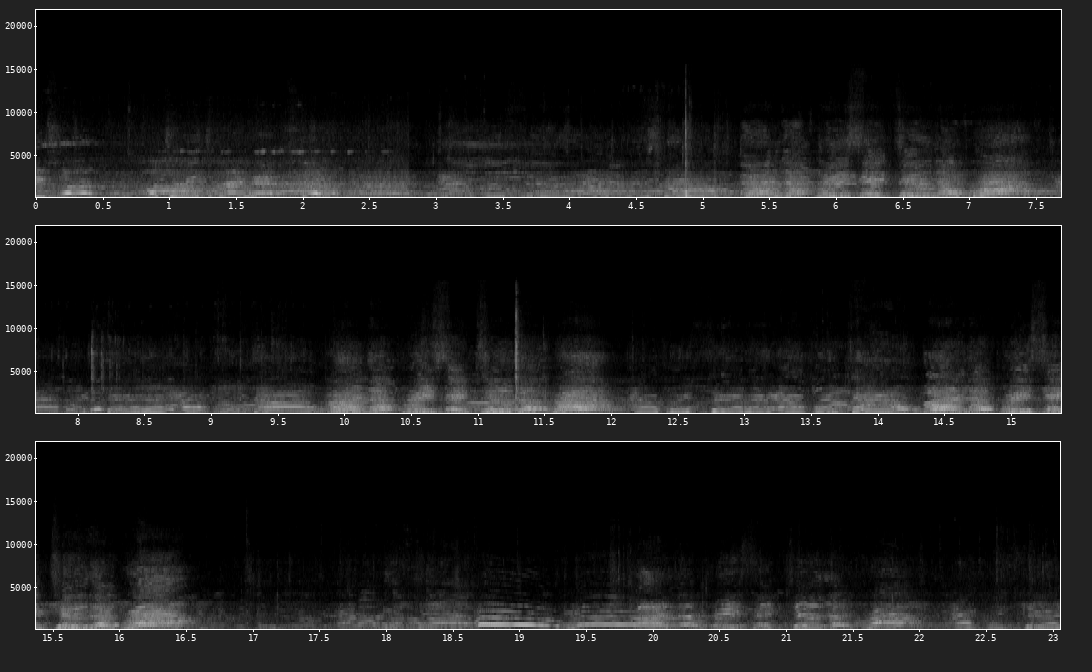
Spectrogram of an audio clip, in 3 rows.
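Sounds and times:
crowd chanting slogans: 0.7s - 3.2s, 4.0s - 16.7s, 19.8s - 23.0s.

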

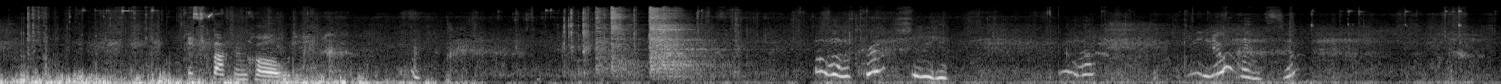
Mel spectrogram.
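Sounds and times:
rustling noise: 0.0s - 15.0s.

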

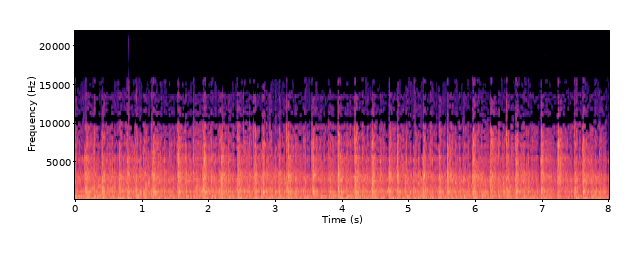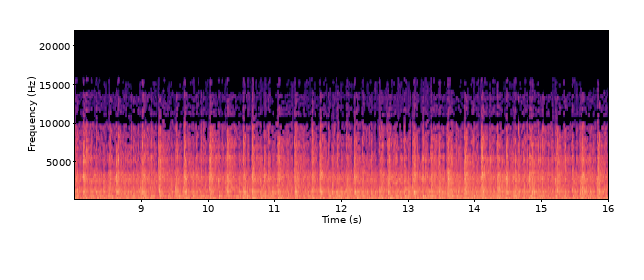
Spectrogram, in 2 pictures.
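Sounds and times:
skin drums beating fast rhythm: 0.0s - 16.0s
wooden slit drums beating: 0.0s - 16.0s.

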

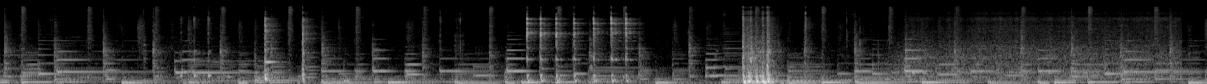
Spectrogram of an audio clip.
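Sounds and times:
background music with bass line: 0.0s - 12.0s
blender running: 8.9s - 11.8s.

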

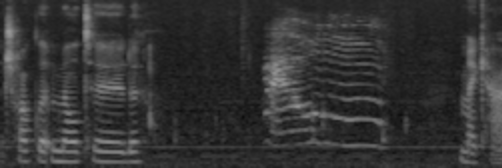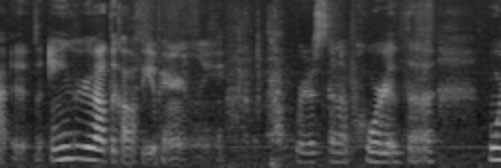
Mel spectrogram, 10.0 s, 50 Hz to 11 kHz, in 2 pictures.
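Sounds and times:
cat meowing: 2.6s - 3.9s.

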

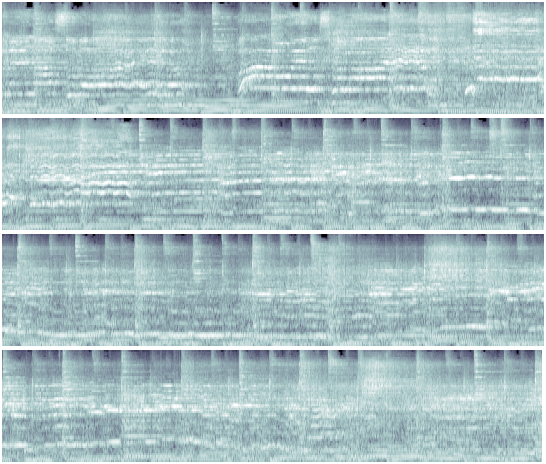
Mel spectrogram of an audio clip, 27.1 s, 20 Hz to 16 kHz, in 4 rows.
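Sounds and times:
electric guitar lead: 0.0s - 27.0s
live band playing instrumental: 0.0s - 27.0s.

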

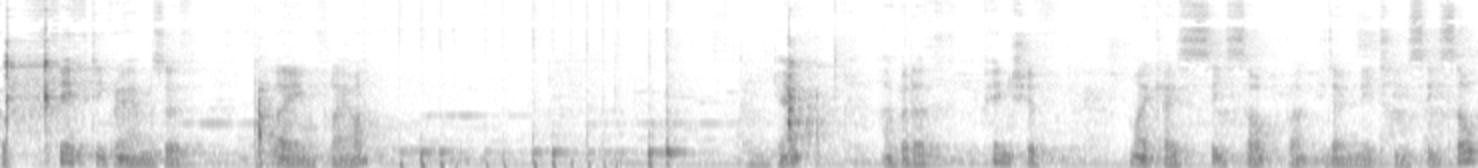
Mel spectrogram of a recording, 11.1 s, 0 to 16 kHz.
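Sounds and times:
background music: 0.0s - 11.0s
glass bowl tapping glass jug: 2.9s - 5.2s, 5.9s - 6.4s.

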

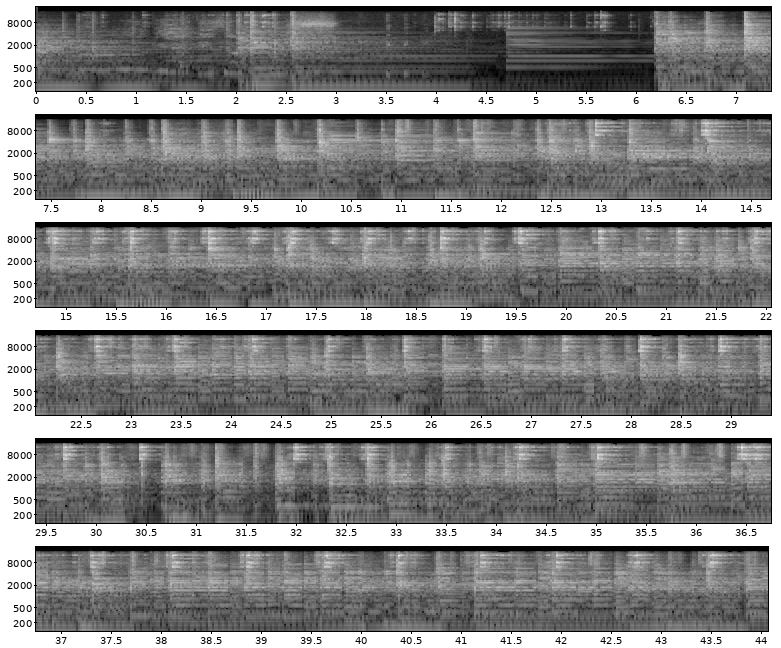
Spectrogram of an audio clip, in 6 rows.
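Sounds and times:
slide acoustic guitar fingerstyle: 0.0s - 44.0s.

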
